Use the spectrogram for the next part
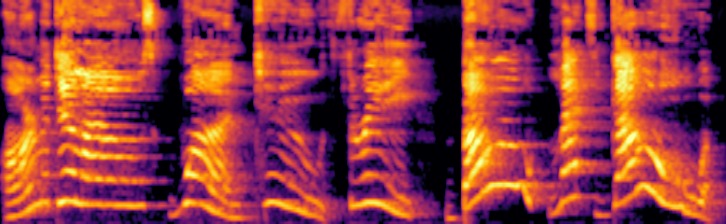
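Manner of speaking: put-on a mother rounding up her kids outdoors; sing-song roll call; mama calling her boys. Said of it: "called to her boys".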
